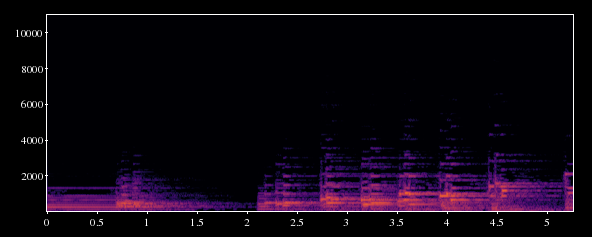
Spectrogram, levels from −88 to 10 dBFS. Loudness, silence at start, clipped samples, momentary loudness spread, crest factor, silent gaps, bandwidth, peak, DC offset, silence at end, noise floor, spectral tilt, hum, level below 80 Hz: -35 LUFS; 0 s; under 0.1%; 16 LU; 18 dB; none; 5.4 kHz; -18 dBFS; under 0.1%; 0 s; -66 dBFS; -6 dB/octave; none; -60 dBFS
